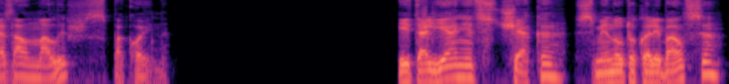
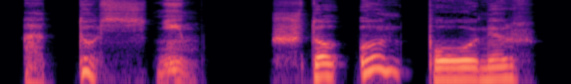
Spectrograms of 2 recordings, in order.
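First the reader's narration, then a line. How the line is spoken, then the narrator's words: Muffled, hollow reply. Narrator (Russian): отвечал глухо Чекко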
